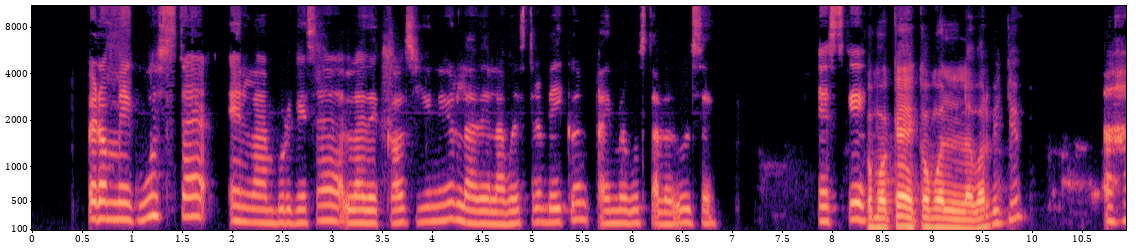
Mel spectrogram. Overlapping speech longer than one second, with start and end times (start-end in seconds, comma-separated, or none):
none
